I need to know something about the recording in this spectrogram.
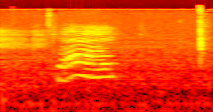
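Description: A baby coos and babbles close by.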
